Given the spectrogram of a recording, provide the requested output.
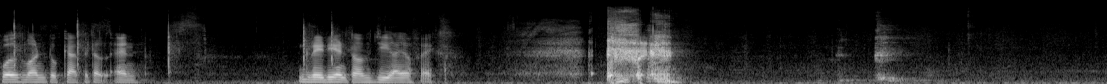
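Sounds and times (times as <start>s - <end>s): man clearing his throat: 5.9s - 7.0s, 8.4s - 9.2s.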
